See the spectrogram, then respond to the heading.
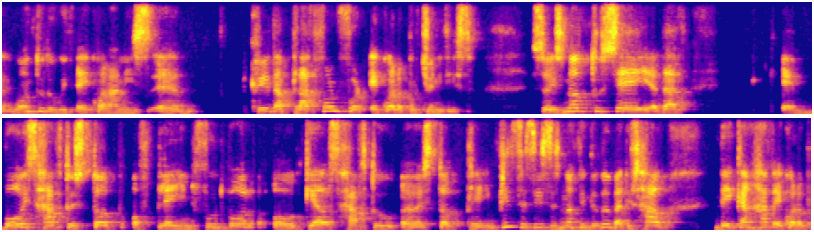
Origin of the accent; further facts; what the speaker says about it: Spain; first language Spanish; English is a second language; moved away as an adult; now in Switzerland; I'm originally from Spain with Italian and Greek roots. I've been working and living in Switzerland since 2012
